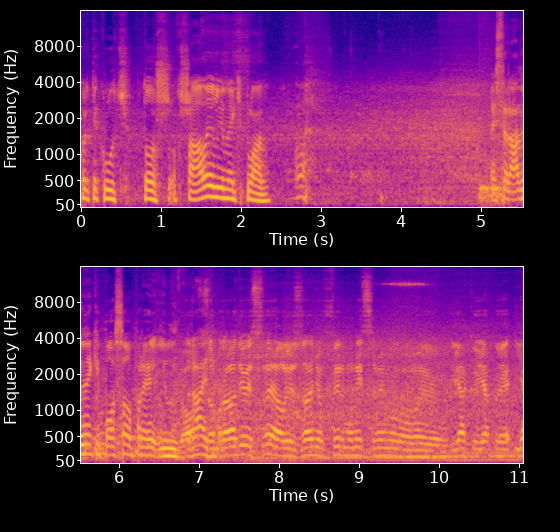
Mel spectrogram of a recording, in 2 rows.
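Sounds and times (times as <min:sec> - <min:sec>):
background traffic noise: 0:00.0 - 0:11.0.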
